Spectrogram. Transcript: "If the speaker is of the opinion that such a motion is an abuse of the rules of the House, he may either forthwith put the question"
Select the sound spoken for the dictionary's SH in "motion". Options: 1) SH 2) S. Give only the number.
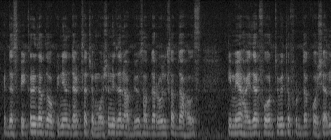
1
